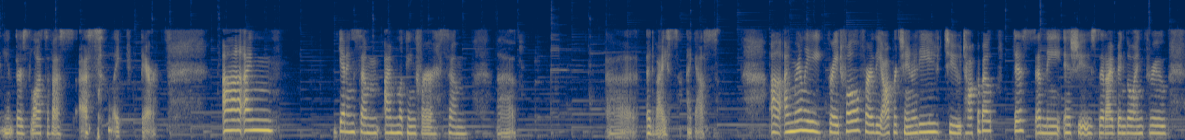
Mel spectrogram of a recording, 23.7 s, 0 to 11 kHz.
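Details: Adult woman with aphasia after a 2023 stroke affecting the left-brain language centre, with word-finding difficulty, confusion with words and difficulty forming sentences; aphasia after stroke.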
